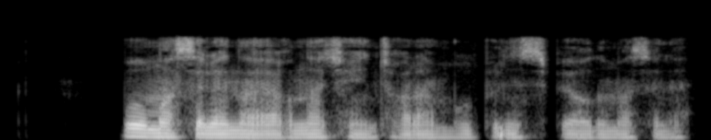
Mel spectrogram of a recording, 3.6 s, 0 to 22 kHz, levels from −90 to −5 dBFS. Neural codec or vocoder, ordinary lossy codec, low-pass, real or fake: none; Opus, 64 kbps; 7.2 kHz; real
